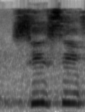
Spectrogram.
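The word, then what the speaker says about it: tsetse: disease soil that is cc fly t-a-c-t-a-c but pronunciation is cc fly these are all common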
